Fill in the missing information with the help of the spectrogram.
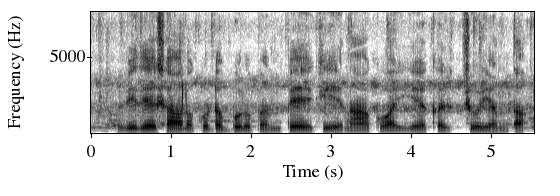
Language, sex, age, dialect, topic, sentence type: Telugu, male, 18-24, Southern, banking, question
